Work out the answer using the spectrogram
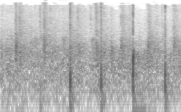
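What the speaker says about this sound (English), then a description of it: "give them a round of applause" Sparse, fairly quiet clapping from a small group at a school board meeting honouring staff members, with a few louder individual claps standing out.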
